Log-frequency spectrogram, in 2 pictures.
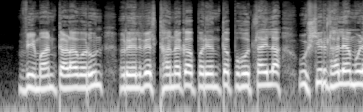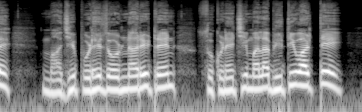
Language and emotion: Marathi, fearful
